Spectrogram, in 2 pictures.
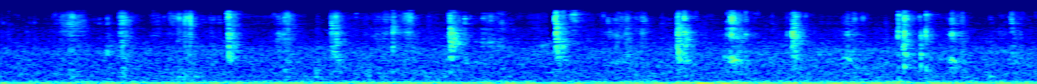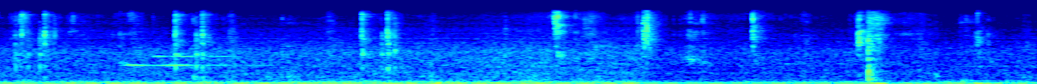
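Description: Chewing a mouthful of spinach salad: a faint, irregular string of small mouth clicks and smacks over a steady low hum.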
